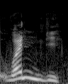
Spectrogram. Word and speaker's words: Wendy: Il y a Vondi aussi, mais Vondi, V-W, E-N-D-Y. Mais normalement, ça se dit Wendy. Voilà, ça fait comme les Anglais, ils prononcent le W, comme William.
